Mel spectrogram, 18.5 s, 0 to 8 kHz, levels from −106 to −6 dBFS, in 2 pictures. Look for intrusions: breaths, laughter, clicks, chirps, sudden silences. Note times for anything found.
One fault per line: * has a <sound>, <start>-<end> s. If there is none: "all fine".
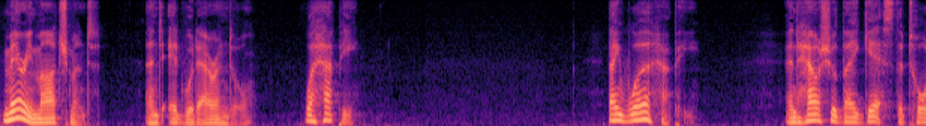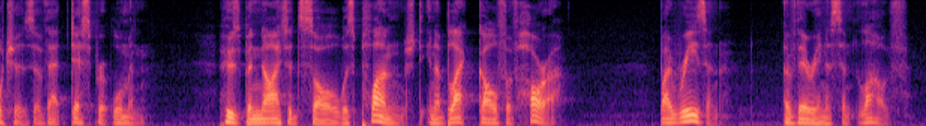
all fine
